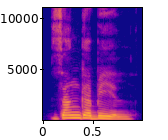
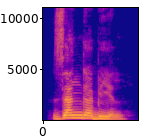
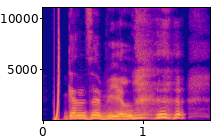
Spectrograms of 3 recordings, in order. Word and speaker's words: زنجبيل: Zangabil, ginger. Zangabil, is it? Yeah, it's zangabil, ginger. And sometimes people mistake it for ganzabil.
